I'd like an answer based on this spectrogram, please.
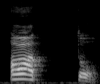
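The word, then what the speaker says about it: otto: এটাকে ইতালিয়ান ভাষাতে বলা হয় অত্য অত্য মানে হচ্ছে আট নয় নয় কে ইতালিয়ান ভাষাতে বলা হয় নভে ইতালিয়ান সংখ্যা নভে মানে হচ্ছে নয়।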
